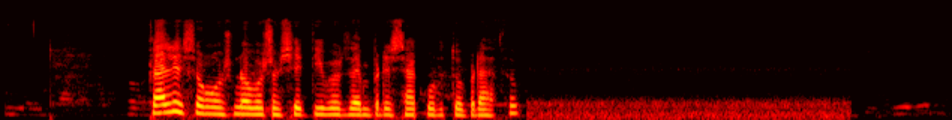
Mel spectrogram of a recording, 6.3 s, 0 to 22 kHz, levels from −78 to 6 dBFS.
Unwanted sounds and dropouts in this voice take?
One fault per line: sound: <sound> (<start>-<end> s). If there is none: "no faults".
no faults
